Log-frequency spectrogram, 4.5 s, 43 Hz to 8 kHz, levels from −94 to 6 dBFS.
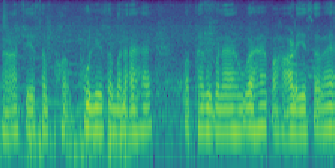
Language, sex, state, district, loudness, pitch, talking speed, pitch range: Hindi, male, Bihar, Darbhanga, -19 LUFS, 140 Hz, 200 wpm, 135-140 Hz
